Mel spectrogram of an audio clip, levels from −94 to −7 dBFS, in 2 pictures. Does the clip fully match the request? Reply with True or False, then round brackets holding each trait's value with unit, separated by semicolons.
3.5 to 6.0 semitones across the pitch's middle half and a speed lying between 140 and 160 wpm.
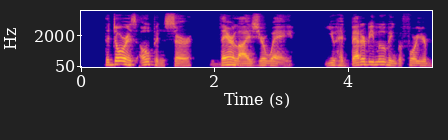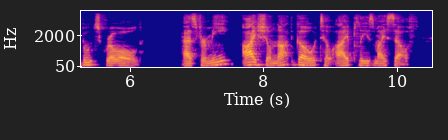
False (4.2 semitones; 170 wpm)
